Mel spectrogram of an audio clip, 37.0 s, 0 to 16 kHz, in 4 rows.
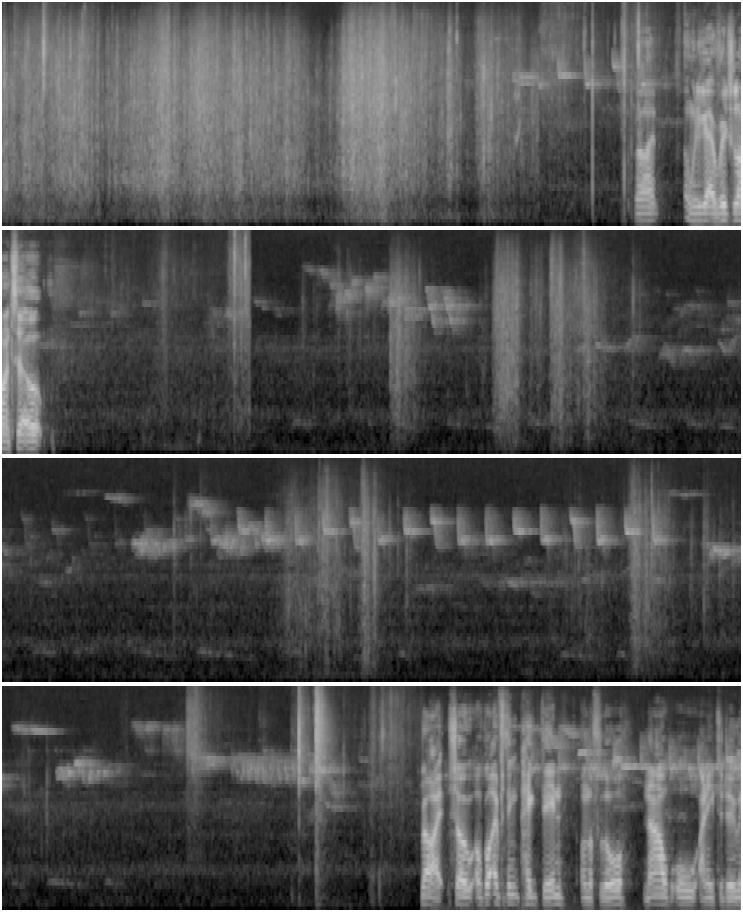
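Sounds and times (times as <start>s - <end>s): knocks and rustles of camping gear: 0.0s - 8.6s, 31.4s - 32.8s
woodland birds singing: 0.0s - 36.9s.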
